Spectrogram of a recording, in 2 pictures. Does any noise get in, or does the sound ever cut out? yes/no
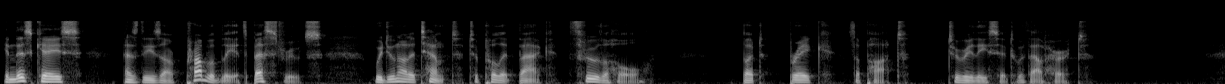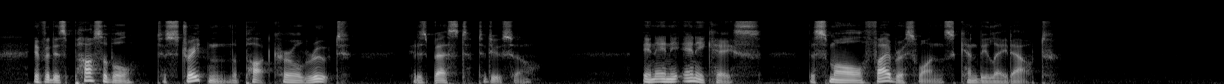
no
